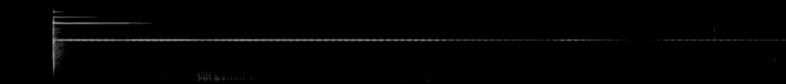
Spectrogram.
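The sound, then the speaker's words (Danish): A single meditation bell is struck once to begin a meditation and rings out with a clear, sustained tone that slowly fades over several seconds, with no talking. A faint soft tap is heard near the end. “Meditationen begynder, når klokken ringer.”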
